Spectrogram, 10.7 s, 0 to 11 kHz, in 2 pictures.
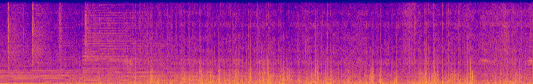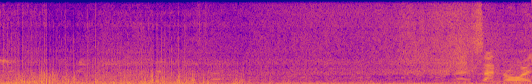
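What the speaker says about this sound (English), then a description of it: "The wind's just got up to about 30 knots, so it's really starting to hook." Strong wind of about 30 knots roars continuously across a sailboat at sea off Wilson's Prom, buffeting the microphone with a loud, steady rumble, and water washes along the hull beneath it.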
